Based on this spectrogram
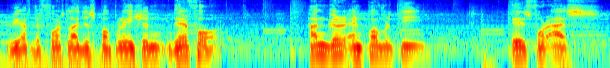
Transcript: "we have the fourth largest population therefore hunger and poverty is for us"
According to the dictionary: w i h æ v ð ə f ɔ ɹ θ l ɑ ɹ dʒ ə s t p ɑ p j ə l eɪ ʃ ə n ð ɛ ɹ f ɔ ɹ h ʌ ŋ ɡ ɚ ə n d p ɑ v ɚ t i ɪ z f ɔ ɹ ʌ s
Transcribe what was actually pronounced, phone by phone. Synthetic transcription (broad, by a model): w i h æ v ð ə f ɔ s l ɑ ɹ dʒ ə s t p ɑ p j ə l eɪ ʃ ə n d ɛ ɹ f ɔ ɹ h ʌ ŋ ɡ ɚ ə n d p ɑ v ɚ t i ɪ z f ɔ ɹ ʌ s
